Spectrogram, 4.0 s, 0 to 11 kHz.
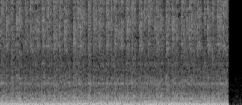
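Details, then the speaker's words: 42-year-old Suzuki 200 two-stroke twin, an abandoned project with replacement barrels and pistons fitted after bad piston slap, first cold start; quick start into an even, crisp buzz with no knocking or slap and lots of blue smoke. Normal running. "that started pretty quickly I thought there might be problems with it but I've opened the front and rear doors of the garage because there's a lot of two-stroke blue smoke"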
